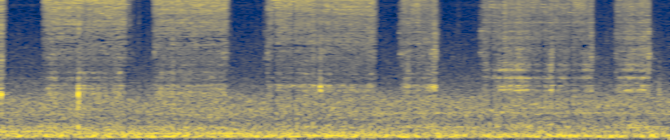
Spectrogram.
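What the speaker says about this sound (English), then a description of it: "I'm going to spray some carbon choke cleaner just to try to get it in there" Carb choke cleaner sprays in repeated loud hissing bursts into a two-stroke outboard motor's carburetor, close up, each burst about a second long with brief gaps between.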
